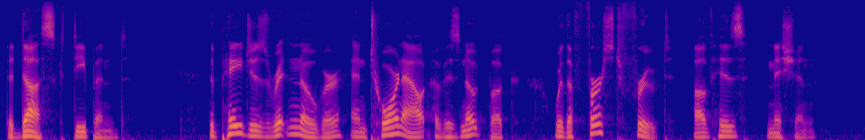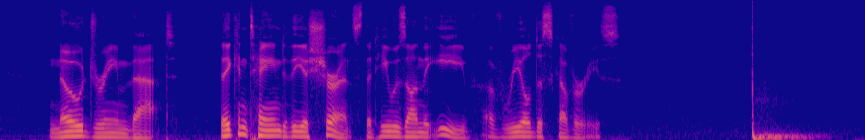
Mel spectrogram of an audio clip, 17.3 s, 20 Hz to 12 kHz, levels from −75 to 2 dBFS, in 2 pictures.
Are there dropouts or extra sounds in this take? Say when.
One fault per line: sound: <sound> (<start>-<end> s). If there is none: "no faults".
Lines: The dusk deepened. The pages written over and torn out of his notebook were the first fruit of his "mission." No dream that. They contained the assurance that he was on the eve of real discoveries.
sound: thud (16.2-17.0 s)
